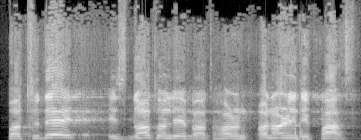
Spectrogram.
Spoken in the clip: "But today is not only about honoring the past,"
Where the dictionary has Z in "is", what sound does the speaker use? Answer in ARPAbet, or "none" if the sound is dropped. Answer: S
